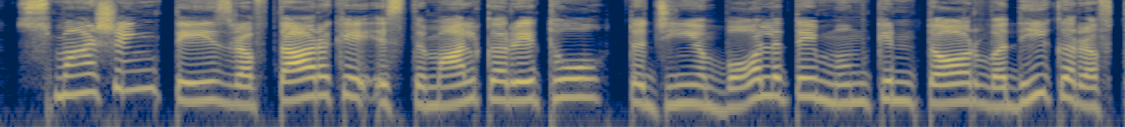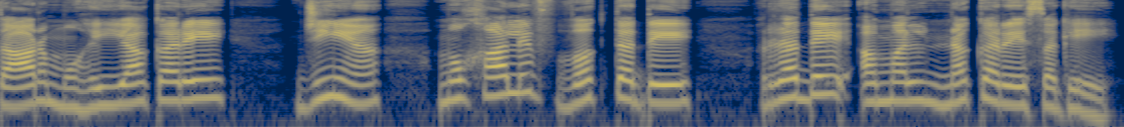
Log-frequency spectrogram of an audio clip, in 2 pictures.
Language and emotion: Sindhi, neutral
